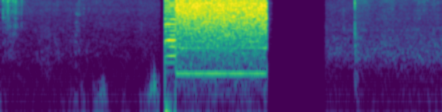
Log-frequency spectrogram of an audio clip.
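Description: Faint outdoor ambience with a couple of soft thuds, broken a little under a second in by a thump and half a second of loud static-like hiss with a steady tone through it. The hiss cuts off abruptly into a moment of dead silence at a video edit.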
